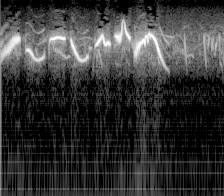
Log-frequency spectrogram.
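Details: Greater short-toed lark male in flight, song with mimicry: a quick run of clear high whistled slurs, rising and falling notes strung together without pause, fading into faint twitters.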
